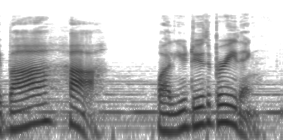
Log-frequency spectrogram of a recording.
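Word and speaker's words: Beatha: We call it Baha. Now that is an Irish Gaelic word that means life. And it's spelled B-E-A-T-H-A, but it's pronounced Baha.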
